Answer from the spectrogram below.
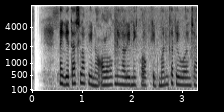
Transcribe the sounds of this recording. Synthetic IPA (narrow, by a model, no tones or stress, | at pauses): naɡit̪aslafinɔʔɔ̰lɔɦɔk̚niŋalinikɔlkid̚mankərdiwɔaɲt͡ʃa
